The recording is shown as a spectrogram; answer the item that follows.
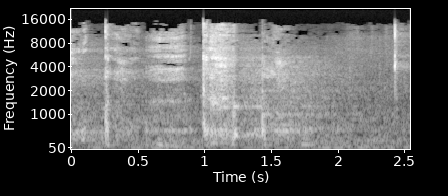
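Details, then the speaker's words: Adult feeling unwell with cough and headache, waiting alone in a UK NHS A&E waiting area early in the morning: a few short coughs over steady room noise. "Pardon me. So I also have cough as well and some headache."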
